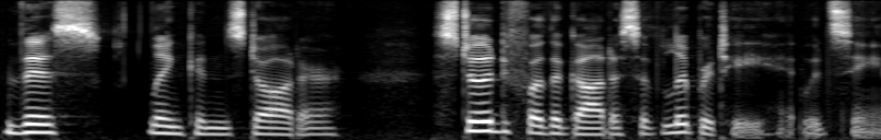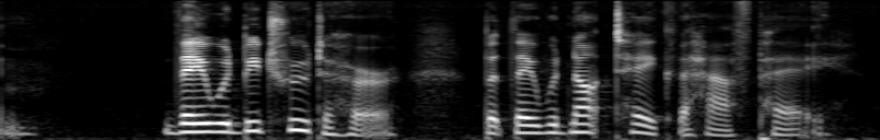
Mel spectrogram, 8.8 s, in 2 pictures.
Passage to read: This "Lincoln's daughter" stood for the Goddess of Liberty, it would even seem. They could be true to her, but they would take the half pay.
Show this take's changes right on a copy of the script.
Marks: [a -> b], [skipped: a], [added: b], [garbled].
This "Lincoln's daughter" stood for the Goddess of Liberty, it would [skipped: even] seem. They [could -> would] be true to her, but they would [added: not] take the half pay.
